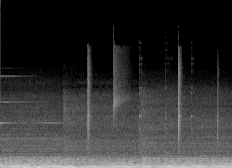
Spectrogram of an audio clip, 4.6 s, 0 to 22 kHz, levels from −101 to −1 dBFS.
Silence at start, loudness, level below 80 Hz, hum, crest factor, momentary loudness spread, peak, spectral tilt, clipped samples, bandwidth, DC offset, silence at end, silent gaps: 0 s; -25 LUFS; -30 dBFS; none; 12 dB; 3 LU; -10 dBFS; -7.5 dB/octave; under 0.1%; 14 kHz; under 0.1%; 0 s; none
